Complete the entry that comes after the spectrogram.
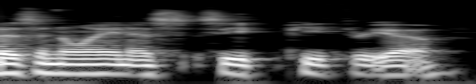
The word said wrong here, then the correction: C-3PO: Or C-3PO, even. – C-3PO. Did I say it wrong? – Yeah. You did.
